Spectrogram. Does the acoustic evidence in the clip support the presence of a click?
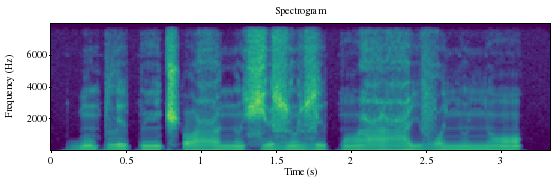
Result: no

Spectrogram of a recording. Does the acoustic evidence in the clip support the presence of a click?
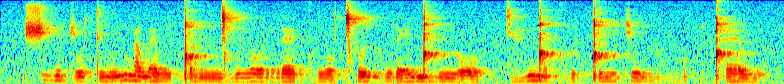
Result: yes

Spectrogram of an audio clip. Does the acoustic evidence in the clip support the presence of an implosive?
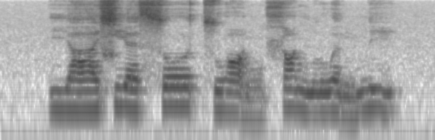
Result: no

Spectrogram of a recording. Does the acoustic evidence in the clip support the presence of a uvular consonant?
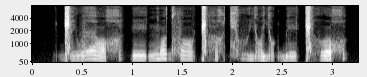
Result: yes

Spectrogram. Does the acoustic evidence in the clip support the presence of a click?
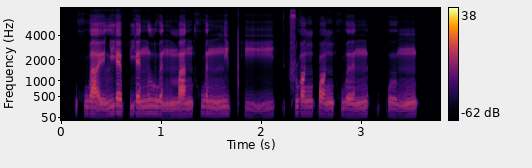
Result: no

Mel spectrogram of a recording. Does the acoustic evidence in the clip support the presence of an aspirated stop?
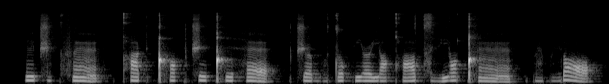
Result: yes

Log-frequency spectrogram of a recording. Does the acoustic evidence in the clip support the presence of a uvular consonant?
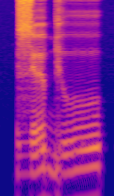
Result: no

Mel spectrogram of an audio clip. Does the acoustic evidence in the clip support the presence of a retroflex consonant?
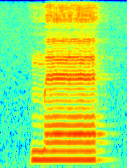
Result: no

